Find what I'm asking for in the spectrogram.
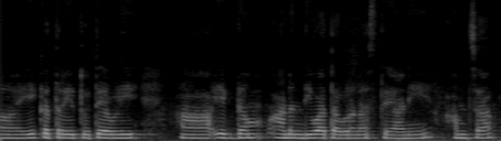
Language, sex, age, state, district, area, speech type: Marathi, female, 30-45, Maharashtra, Osmanabad, rural, spontaneous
